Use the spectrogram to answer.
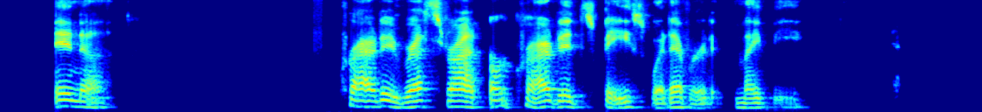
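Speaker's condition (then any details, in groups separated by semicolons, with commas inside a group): Friedreich's ataxia; onset age 19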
